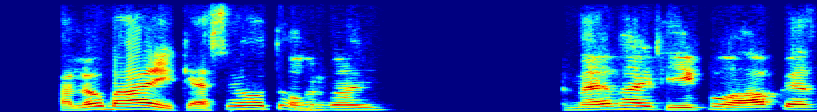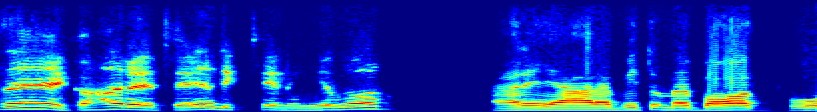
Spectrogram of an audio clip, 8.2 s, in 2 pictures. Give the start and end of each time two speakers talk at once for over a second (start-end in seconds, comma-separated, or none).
none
